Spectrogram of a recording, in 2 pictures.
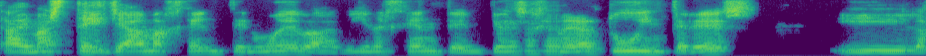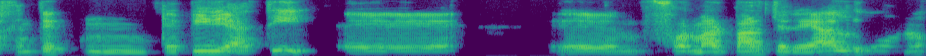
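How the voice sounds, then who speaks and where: Recorded with a dry, close sound and no echo, a man talks at a fairly slow pace in a plain, everyday voice, with medium pitch and ordinary pitch variation. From Spain, Aranjuez (Madrid region). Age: 40s. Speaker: actor and musician. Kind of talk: casual interview.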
